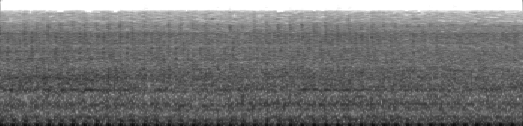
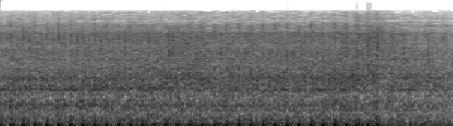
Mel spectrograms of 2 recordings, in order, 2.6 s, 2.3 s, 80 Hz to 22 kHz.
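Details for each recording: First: Toro 2CV, just reassembled after carburettor work: even, unhurried smooth tick-over with soft regular pulse, no misses, knocks or hunting; carb seems improved though flat spot remains on throttle opening. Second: Toro 2CV after carburettor rework: steady chugging idle then beat falters and fades as throttle opens, engine bogs and dies; flat spot remains, owner suspects primary choke not working properly.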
